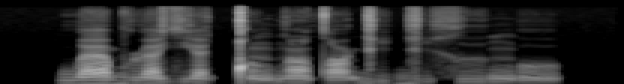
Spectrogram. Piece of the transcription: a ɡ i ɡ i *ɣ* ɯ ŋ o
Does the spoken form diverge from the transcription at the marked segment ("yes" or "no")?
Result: yes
